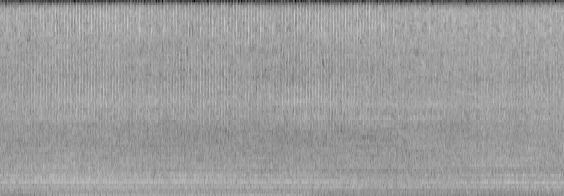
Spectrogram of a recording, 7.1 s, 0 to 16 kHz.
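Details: Opel Astra H GTC 1.8 with automatic transmission, idling: a petrol engine with a light, steady tick repeating about three times a second.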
